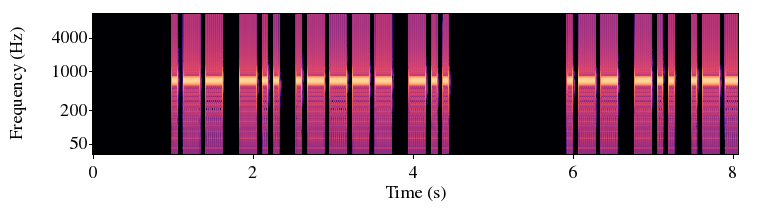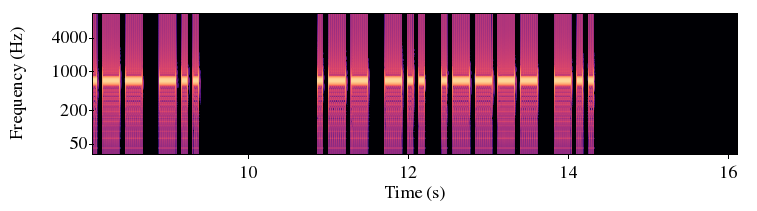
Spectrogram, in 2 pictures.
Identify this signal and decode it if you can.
Morse code, heard as a keyed tone, about 17 wpm, 700 Hz. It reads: WD1D WD1D WD1D
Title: USA Call Signs - 4 Characters - Repeated 3x - 17wpm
